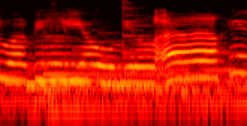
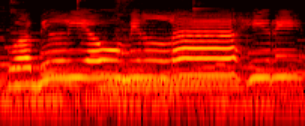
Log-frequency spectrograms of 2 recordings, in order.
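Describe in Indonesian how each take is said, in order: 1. Kata-katanya dibaca terpisah, tidak disambung. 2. Kata-katanya dibaca disambung menjadi satu rangkaian.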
